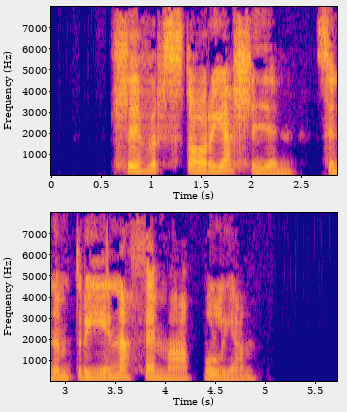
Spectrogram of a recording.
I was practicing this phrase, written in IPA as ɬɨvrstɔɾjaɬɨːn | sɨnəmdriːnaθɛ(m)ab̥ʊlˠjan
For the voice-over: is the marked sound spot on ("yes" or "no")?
yes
